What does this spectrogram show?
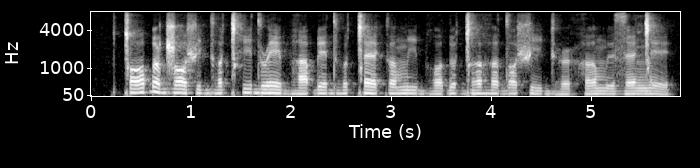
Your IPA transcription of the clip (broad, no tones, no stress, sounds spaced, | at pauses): ǀ ɔ ɓ ʌ ɖ͡ʐ ɔ ʃ i ɡʱ ʌ ǀʰ i d ɹ e bʱ a ɓ e dʱ ʊ ǀ ɛ k ʌ m i bʱ ɔ ɗ ʊ ɡ͡ǀ ʌ ɦ ʌ d ɔ ʃ i ɡʱ ə˞ h ʌ m ɨ z ɛ ŋ͡ǀ e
